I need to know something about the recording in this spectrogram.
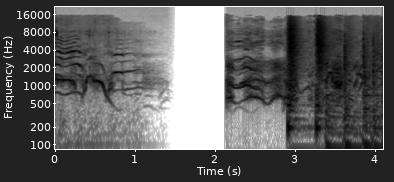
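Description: Sled dogs in harness howling and yelping, cut off abruptly by a second of silence, then howling again. Music with a drum beat comes in about three seconds in.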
